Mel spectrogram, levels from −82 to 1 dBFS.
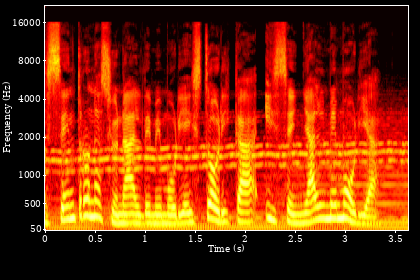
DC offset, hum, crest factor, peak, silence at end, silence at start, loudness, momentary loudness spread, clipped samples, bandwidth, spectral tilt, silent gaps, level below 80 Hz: under 0.1%; none; 12 dB; 0 dBFS; 0 s; 0 s; -11 LUFS; 4 LU; under 0.1%; 16.5 kHz; -5 dB/octave; none; -34 dBFS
